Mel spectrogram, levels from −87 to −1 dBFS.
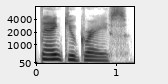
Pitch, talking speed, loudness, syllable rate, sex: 205 Hz, 145 wpm, -17 LUFS, 3.7 syllables/s, female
